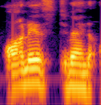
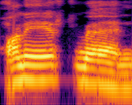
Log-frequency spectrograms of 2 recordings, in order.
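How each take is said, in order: First: হনেস্ট man said as "onest man", H dropped; হনেস্ট with a silent H, "o-nest". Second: হনেস্ট man with a sounded H; mispronounced হনেস্ট, starting on an audible H; wrong H pronunciation. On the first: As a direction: drop the H and open হনেস্ট on "o". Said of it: "এই এইচটা এখানে নেই". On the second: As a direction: pronounce the H in হনেস্ট, "ho-nest". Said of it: "অনেকেই উচ্চারণ করে হনেস্ট man". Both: Shown as a demonstration.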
